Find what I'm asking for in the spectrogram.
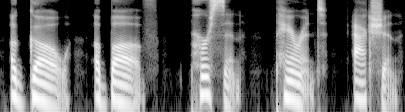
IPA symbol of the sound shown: ə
